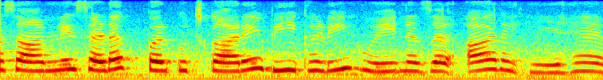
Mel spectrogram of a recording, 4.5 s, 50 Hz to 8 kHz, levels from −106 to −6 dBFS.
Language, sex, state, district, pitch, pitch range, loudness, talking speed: Hindi, female, Uttar Pradesh, Shamli, 315 Hz, 295-335 Hz, -15 LUFS, 160 wpm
